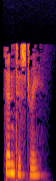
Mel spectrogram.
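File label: "dentistry", British English; Time, history; Thời gian, lịch sử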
